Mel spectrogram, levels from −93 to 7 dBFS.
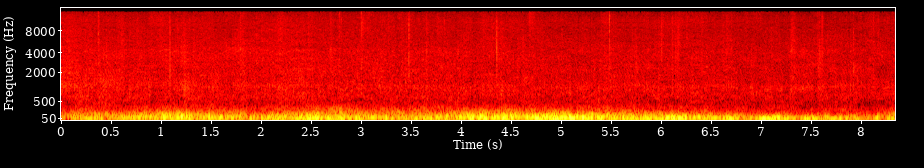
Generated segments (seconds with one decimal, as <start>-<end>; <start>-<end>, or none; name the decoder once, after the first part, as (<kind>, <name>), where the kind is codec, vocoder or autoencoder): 0.0-2.6 (codec, SNAC); 4.0-8.3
